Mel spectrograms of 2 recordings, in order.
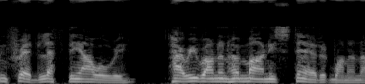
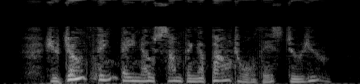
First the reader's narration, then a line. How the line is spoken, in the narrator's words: Hermione whispered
